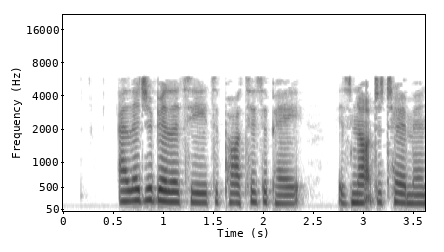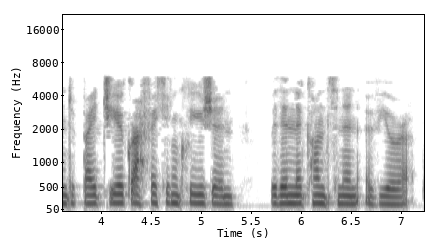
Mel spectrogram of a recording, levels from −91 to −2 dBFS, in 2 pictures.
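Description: A lossy encoder starved of bits, likely MP3 compression at a low rate consistent with about 32 kbps, runs from start to finish. It discards everything above 6 kHz and drops weak spectral detail frame by frame, leaving the speech dull, watery and swirly throughout.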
